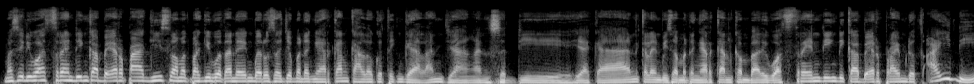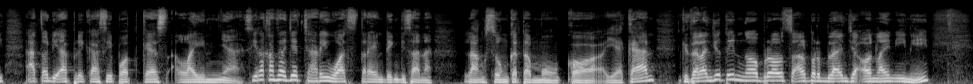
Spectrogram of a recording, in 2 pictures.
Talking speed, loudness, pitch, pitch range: 160 wpm, -16 LUFS, 125 Hz, 105-155 Hz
